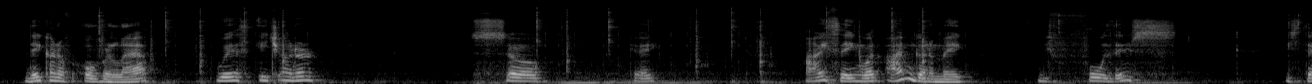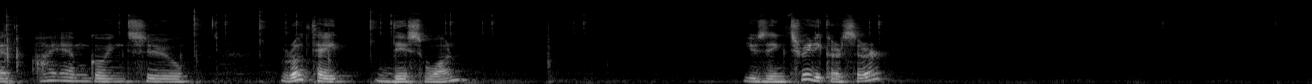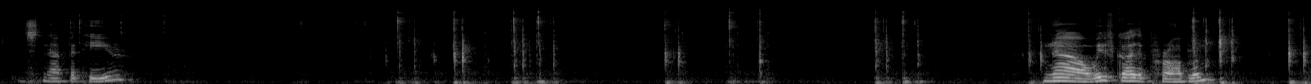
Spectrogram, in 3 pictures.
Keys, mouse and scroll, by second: 0.3-0.7 scroll down 3, 1.1-2.8 shift+middle drag, 2.8 scroll up 1, 3.0-3.5 middle drag, 3.5 scroll up 2, 4.9 scroll down 3, 5.4-6.9 shift+middle drag, 6.9 scroll up 4, 7.3 shift+middle drag, 7.6 scroll up 1, 7.9-8.6 middle drag, 8.6 scroll up 1, 8.9-10.2 shift+middle drag, 10.2 click, 11.0-12.1 middle drag, 12.1-12.8 scroll down 2, 12.8 click, 14.2 click, 14.5-15.2 scroll up 4, 15.2 alt+click, 15.9 alt+shift+click, 16.9 shift+click, 17.5 shift+click, 17.9 shift+click, 18.8 click, 19.1 scroll up 1, 19.2-21.2 middle drag, 21.2-24.4 drag, 25.2-27.0 drag, 27.4 click, 28.0-29.1 middle drag, 29.1-30.2 drag, 30.2 r, 31.0 middle click, 31.3 r, 33.0-34.9 middle drag, 34.9 r, 36.8-38.1 middle drag, 38.1 r.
